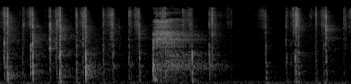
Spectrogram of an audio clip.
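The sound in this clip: A deck of cards is shuffled by hand: many quick, crisp slaps and riffles in an uneven rhythm, with one longer riffling burst midway, fairly faint and free of talk.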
